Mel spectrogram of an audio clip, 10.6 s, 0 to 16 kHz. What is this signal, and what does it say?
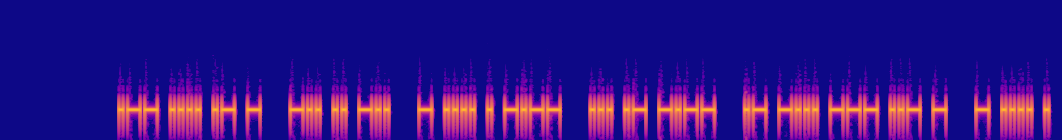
Morse code, heard as a keyed tone, about 28 wpm, 700 Hz. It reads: WHAT DID THEY SAY ABOUT THE
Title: Sentences from Top 1000 Words - Review Part 5 - 28wpm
